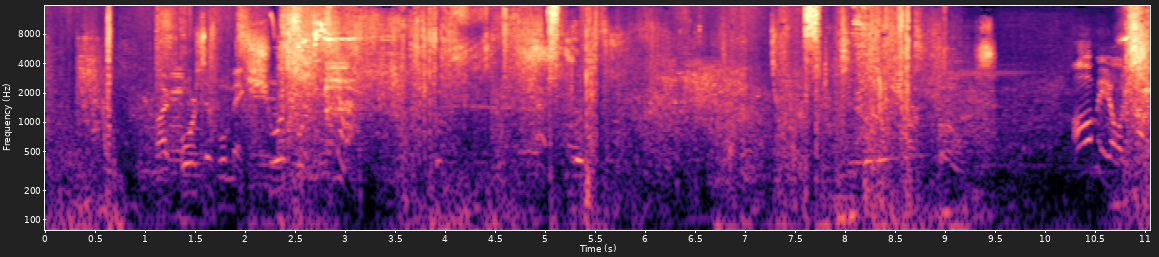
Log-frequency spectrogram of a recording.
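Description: Lightsabers hum and buzz as they swing.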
